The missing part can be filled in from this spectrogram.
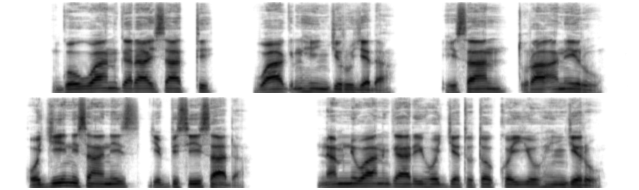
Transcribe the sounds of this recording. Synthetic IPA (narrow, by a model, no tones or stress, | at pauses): ɡɔwːaːŋɡɐɾaːɪsaːt̪ːɪ | waːkʼnɪhɪnd͡ʒɪɾʊd͡ʒɛᶑɐ̰ | ʔɪsaːnt̪ʼʊɾaːʔɐniːɾʊ | hɔd͡ʒiːnɪsaːniːsd͡ʒɪbːɪsiːsaːd̪ɐ̰ | nɐmnɪwaːŋɡaːɾiːhɔd͡ʒːɛt̪ʊt̪ɔkːɔɪjːʊhɪnd͡ʒɪɾʊ̰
